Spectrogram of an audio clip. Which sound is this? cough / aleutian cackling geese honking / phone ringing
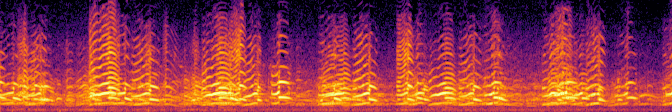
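aleutian cackling geese honking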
